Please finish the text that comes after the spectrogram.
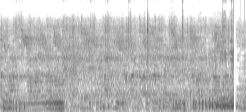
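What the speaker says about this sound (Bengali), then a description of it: "এই মুহূর্তে দেখতে পাচ্ছেন তিন পিস কবুতর" Pigeons, including a Danish Helmet pigeon, coo in repeated low throaty rolls, close by and overlapping, while a voice talks over them.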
